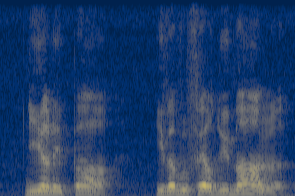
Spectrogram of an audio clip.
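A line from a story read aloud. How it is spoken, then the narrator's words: Exclamation. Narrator (French): s'écria Smurov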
